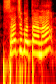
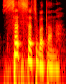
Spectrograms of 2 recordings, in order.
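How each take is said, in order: First: Much higher pleading ask; pressing question. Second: Lower, softer and slow, cooled down; calm doctor. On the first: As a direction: urge him to tell the truth. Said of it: "उसका गुस्सा खत्म". (ऊँची आवाज़ में ज़ोर देकर पूछना) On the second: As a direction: ask gently like a calmed doctor. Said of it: "एकदम ठंडा". (शांत, धीमी आवाज़ में पूछता doctor) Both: Retold or imitated.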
